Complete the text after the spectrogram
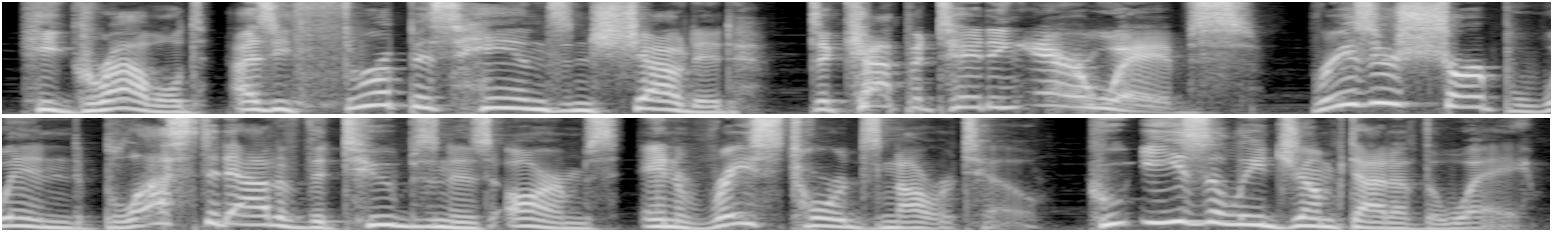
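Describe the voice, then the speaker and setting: A man's voice: high-pitched, big pitch swings, moderate pace, few pauses, a bit bright, soft background music. A man reading fan fiction aloud as a dramatic story narrator.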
